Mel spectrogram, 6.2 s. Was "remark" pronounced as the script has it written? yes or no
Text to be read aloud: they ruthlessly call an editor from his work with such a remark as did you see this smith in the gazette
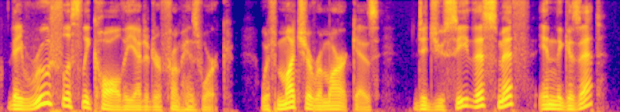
yes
